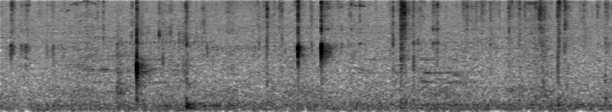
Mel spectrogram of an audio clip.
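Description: Handling noise from a smartphone monocular being fitted onto a small tripod: scattered small clicks and taps, with four sharper ones between about one and four seconds in.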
